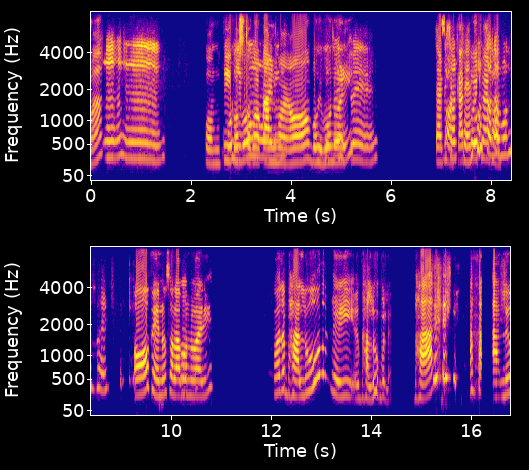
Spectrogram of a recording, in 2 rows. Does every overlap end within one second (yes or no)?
no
